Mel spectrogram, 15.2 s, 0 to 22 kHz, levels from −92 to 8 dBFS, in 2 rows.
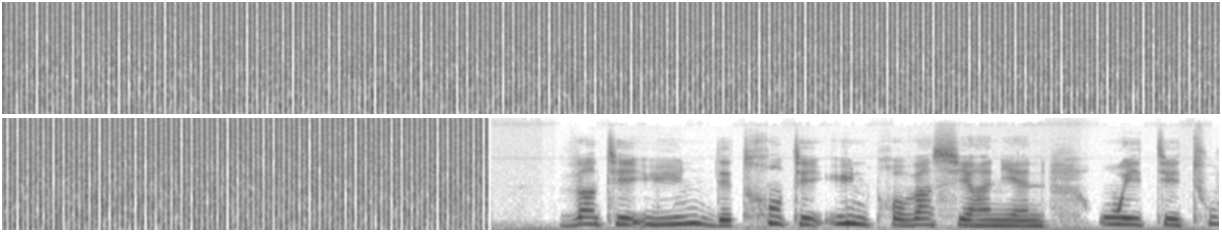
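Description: From 0.0 to 10.66 s the sound is replaced by a compressed stream played as audio: loud, chattering static repeating 31.25 times a second, as an undecoded AC-3 frame (likely 448 kbps) is treated as samples. The waveform shows 9.33 ms noise bursts separated by flat silence, and the spectrogram shows broadband vertical stripes.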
